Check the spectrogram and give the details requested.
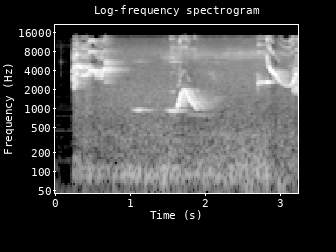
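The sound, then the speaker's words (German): A grey parrot in the Lewa Savanna habitat at Zurich Zoo chirps and whistles: a burst of high squeaky chirps, a short rising-falling whistle, then a sweeping descending call over a steady low background rumble. “Graupapagei in der Lewa-Savanne zwitschert fröhlich.”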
